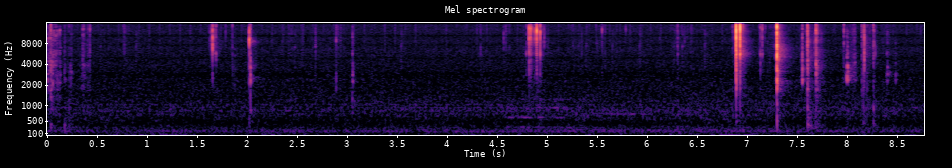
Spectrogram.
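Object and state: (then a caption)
Glycerin soap bar being shaved. A utility knife blade shaves a solid, translucent yellow glycerin soap bar. A quiet, low hum is broken by a handful of sharp, bright scraping clicks, which cluster together toward the end.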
